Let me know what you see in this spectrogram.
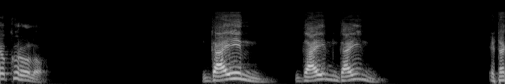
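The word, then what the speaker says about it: غين: দেখেন অনেকে না একটা জিনিস ভুল করে, এই গহিন রে গাইন বলে।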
